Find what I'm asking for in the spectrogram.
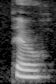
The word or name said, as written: pooh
